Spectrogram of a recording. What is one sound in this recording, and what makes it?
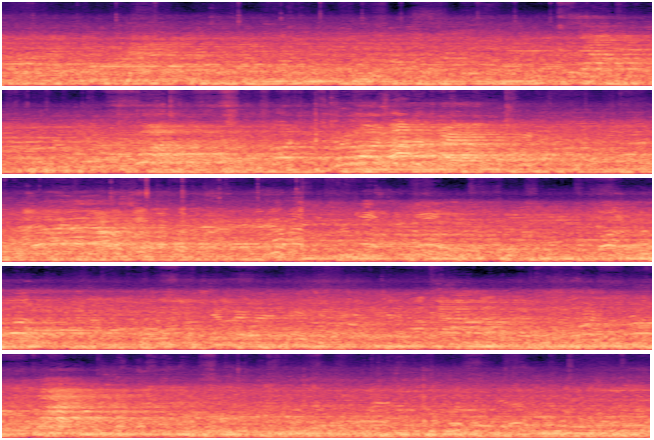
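A crowd murmurs and chatters steadily.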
